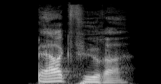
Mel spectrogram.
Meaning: mountain guide (person)
- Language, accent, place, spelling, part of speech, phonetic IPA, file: German, Germany, Berlin, Bergführer, noun, [ˈbɛʁkˌfyːʁɐ], De-Bergführer.ogg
